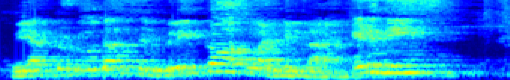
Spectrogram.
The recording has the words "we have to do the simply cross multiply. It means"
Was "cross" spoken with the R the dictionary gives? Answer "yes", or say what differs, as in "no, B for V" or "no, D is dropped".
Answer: no, R is dropped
